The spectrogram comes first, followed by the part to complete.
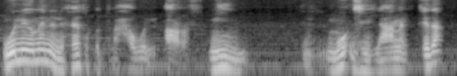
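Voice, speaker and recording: A calm, grave old sheikh with an Egyptian accent, as the storyteller puts him on, talking softly and steadily in a lowish voice. Faint music plays under him. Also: male voice, rapid-fire. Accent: Egyptian Arabic.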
